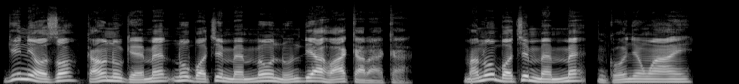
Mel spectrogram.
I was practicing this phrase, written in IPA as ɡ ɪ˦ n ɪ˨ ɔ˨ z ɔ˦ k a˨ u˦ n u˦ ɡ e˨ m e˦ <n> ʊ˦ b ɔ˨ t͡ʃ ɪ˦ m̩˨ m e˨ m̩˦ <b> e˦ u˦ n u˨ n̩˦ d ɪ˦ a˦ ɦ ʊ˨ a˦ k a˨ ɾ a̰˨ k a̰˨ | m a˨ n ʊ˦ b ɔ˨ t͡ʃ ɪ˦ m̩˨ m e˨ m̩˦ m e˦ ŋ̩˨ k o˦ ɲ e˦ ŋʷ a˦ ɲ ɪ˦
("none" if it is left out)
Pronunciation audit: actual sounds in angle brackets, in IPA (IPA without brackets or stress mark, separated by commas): n, m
